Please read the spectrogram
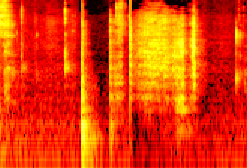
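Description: Handling noise: a sharp click, a few small clicks, then a short rasping rub, from hands picking a penny up off the table and handling a plastic phone case.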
